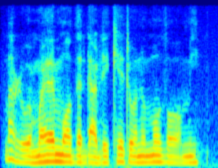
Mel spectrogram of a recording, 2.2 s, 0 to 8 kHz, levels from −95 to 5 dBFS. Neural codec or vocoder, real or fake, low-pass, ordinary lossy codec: codec, 16 kHz in and 24 kHz out, 0.6 kbps, FocalCodec, streaming, 2048 codes; fake; 7.2 kHz; none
